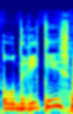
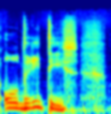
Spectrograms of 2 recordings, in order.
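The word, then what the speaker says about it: Uldriķis: En ik hoorde iedereen zegt Oldrikis, maar als je het goed wil uitspreken, en Tim, dit is wel een keer van jouw straatje, is het dus Oldritis. Want in let eh, spreek je de K uit als T.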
